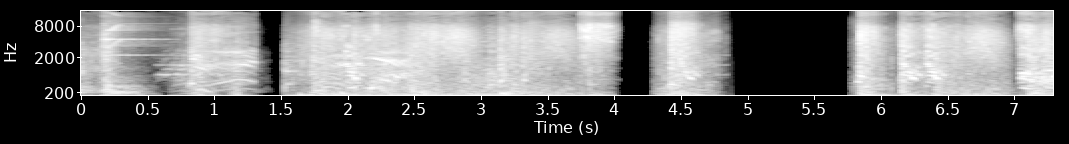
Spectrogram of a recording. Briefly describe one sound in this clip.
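Punches and blows land in a rapid fight.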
